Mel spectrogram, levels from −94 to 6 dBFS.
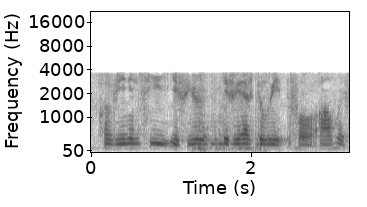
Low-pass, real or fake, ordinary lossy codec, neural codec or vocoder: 3.6 kHz; fake; none; codec, 44.1 kHz, 7.8 kbps, Pupu-Codec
